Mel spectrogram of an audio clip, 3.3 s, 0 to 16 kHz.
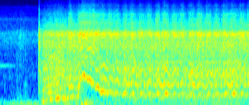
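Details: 2001 Mazda B3000 with an LS swap, sat 18 months, fuel rail pressure confirmed, no coolant in it: short crank, catches and flares up, then drops to a steady, even idle. Starts and holds, run only briefly because of the coolant leak.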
